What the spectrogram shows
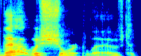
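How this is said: It is read in a sad, disappointed tone. The writer feels disappointed. "I read it in a sad voice, like she was disappointed"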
